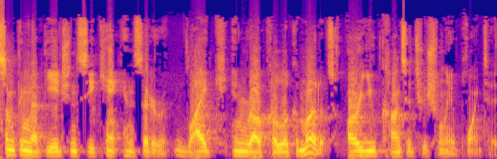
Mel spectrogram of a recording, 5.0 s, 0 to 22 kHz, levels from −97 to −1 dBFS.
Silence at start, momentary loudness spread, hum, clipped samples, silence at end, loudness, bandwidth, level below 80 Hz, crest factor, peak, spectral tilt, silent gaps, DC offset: 0 s; 7 LU; none; 4%; 0 s; -10 LUFS; over 20 kHz; -40 dBFS; 10 dB; 0 dBFS; -4 dB/octave; none; under 0.1%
